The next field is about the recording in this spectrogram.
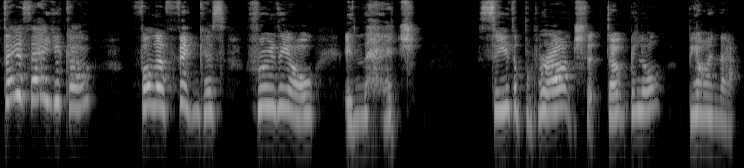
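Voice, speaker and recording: Storybook orphan girl played by a woman: scrawny, bossy, higher-pitched, urgent and streetwise. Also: expressive, a little slow. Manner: urgent, streetwise, nonstandard grammar.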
